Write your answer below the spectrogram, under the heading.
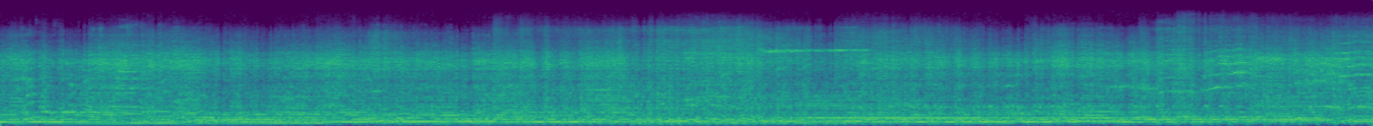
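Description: Death metal band playing live: a steady, dense wall of distorted electric guitar music.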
